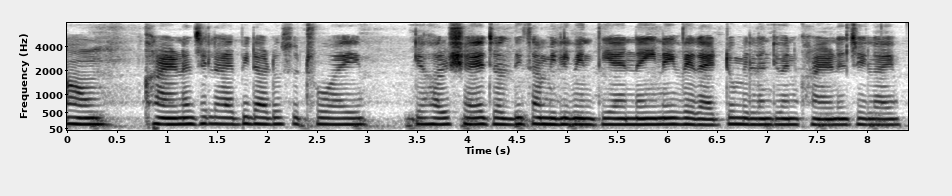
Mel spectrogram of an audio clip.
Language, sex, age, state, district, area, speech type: Sindhi, female, 18-30, Gujarat, Surat, urban, spontaneous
